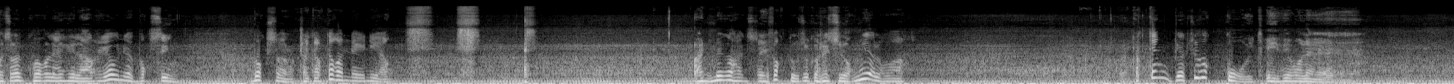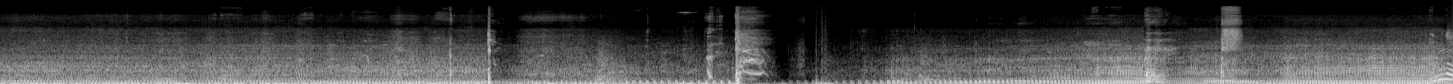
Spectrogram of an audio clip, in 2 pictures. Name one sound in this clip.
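A motorcycle engine rumbles and revs up and down as it rides.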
